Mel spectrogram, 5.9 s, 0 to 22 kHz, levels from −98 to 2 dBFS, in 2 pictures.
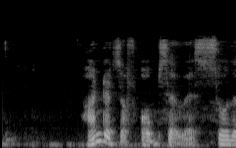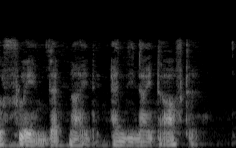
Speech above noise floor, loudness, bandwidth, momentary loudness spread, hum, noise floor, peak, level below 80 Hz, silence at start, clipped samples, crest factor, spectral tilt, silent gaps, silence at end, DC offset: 26 dB; -40 LUFS; 8 kHz; 13 LU; none; -66 dBFS; -18 dBFS; -72 dBFS; 0.05 s; under 0.1%; 22 dB; -6 dB/octave; none; 0.5 s; under 0.1%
